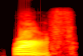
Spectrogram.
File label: "RAAF", American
